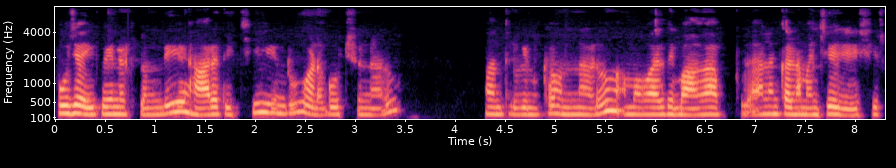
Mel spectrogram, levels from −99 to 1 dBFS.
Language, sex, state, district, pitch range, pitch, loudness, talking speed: Telugu, female, Telangana, Nalgonda, 180-205 Hz, 185 Hz, -17 LUFS, 95 wpm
